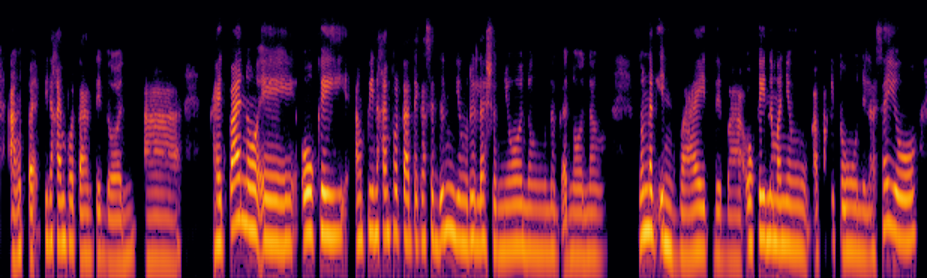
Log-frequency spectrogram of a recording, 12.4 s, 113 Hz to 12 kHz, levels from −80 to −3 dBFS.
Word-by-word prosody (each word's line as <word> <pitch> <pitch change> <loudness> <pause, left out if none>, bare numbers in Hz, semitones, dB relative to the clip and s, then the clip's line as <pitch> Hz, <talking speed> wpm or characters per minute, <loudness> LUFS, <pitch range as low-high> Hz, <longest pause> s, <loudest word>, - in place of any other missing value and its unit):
Ang 180 +4 -2
pe 175 +6 -2
pinakaimportante 205 -6 -2
dun, 155 +1 -6
ah, 155 +1 -7 0.4
kahit 205 0 0
paano 270 -2 +6
eh, 205 -1 +2
okey, 230 0 +4
ang 215 +1 -2
pinakaimportante 235 -3 -1
kasi 215 0 -3
dun 245 +2 +2
yung 210 -2 +1
relasyon 205 -2 -1
niyo 195 +1 -1
nung 180 -1 -5
nag-ano 170 -1 -6
ng, 165 0 -7 0.5
nung 230 +4 +3
nag-invite 180 -6 +1
'di 170 -1 -6
ba. 160 -1 -9
Okey 220 +2 +3
naman 205 -1 +3
yung 185 -2 -4
ah, - - -9
pakitungo 185 -2 -4
nila 170 0 -7
sayo 235 -2 +1
200 Hz, 145 wpm, -21 LUFS, 175-220 Hz, 0.5 s, paano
